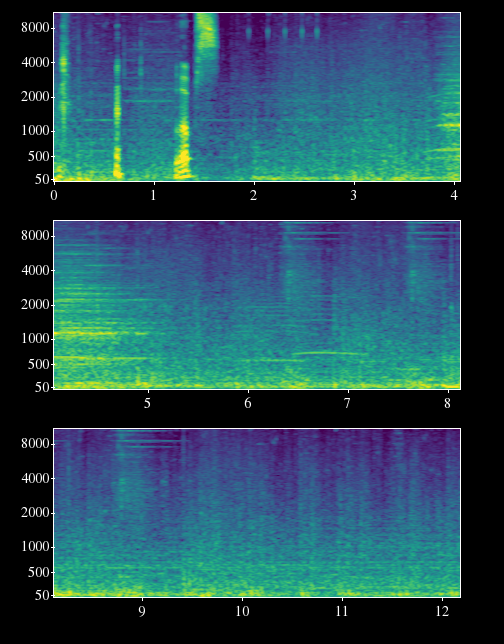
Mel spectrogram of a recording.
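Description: Hooves gallop steadily over the ground.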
